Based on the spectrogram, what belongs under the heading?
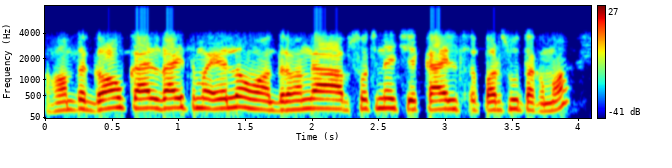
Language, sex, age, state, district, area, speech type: Maithili, male, 18-30, Bihar, Darbhanga, rural, conversation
